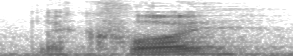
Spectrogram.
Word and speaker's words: La Croix: It's called Le Croix. Or as I pronounce it La Croix, La the Croix? very French way.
